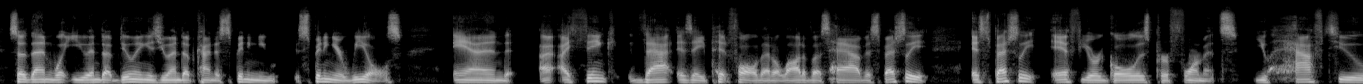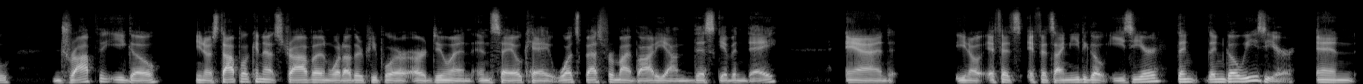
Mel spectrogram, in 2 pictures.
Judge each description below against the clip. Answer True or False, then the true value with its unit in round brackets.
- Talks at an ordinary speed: True (190 wpm)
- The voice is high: False (105 Hz)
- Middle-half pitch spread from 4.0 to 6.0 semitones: False (2.9 semitones)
